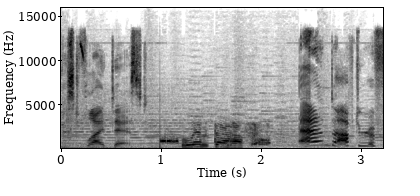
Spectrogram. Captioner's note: over comms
